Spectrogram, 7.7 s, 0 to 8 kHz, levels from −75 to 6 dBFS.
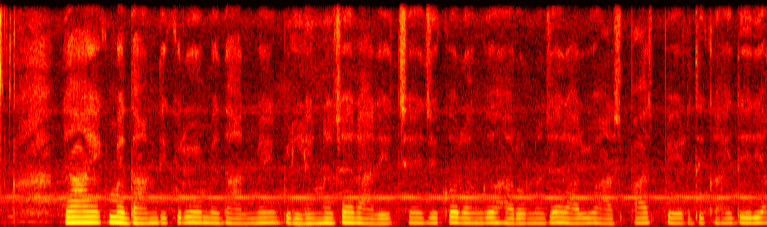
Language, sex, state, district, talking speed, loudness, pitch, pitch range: Rajasthani, female, Rajasthan, Churu, 170 wpm, -21 LUFS, 180 Hz, 175-180 Hz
